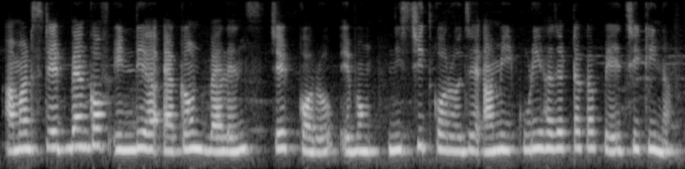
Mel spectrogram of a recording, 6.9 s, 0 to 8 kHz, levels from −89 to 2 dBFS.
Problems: constant background noise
